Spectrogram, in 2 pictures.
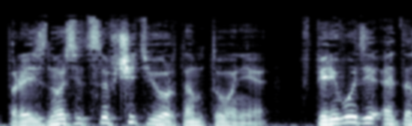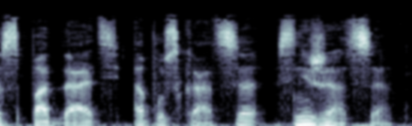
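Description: Low-voiced man hosting a radio lesson. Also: animated, moderate pace, breathy edge, dry recording, studio quality. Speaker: radio language lesson host.

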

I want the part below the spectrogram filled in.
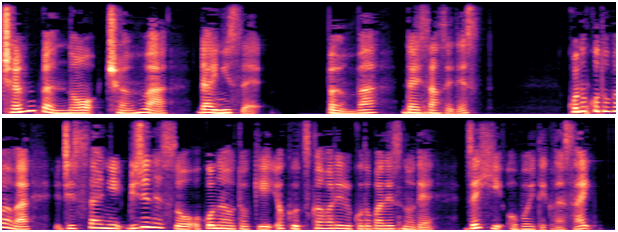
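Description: Lady teacher on a radio language lesson, calm, explains each word. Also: medium pitch, unhurried.

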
